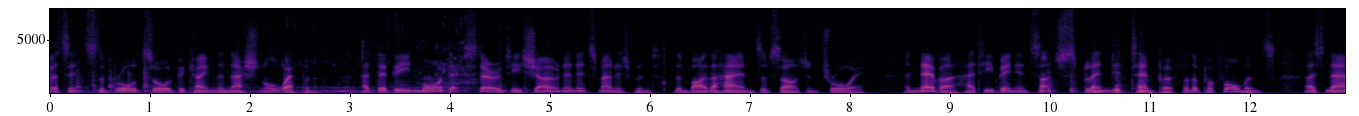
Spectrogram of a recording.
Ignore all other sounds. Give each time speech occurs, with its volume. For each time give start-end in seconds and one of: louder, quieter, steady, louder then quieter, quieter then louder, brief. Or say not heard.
0.0-12.9 steady.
